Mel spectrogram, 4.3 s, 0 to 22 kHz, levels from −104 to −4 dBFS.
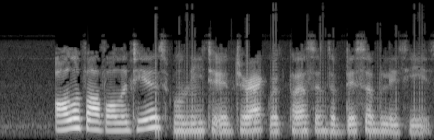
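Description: From 1.53 s to the end, a steady 38.3 Hz buzz runs under the speech. This is a block size mismatch (padded): zeros fill out each short block, which fits 1024-sample writes. Speech slows to 0.889 times speed but keeps its timbre, unlike a sample-rate error.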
